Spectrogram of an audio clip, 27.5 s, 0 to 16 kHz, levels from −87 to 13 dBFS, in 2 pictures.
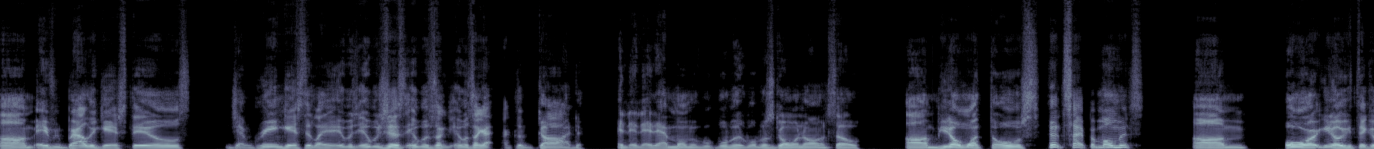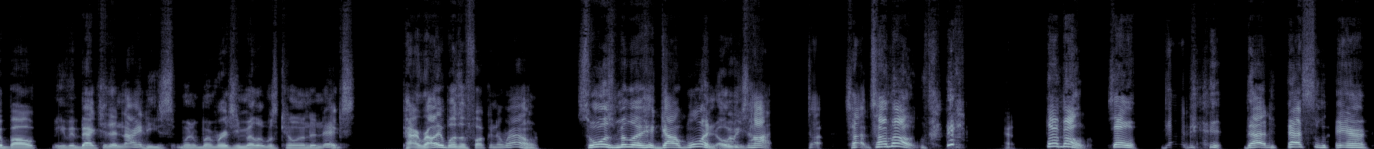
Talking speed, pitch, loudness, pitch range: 200 wpm, 135 Hz, -19 LUFS, 120-175 Hz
